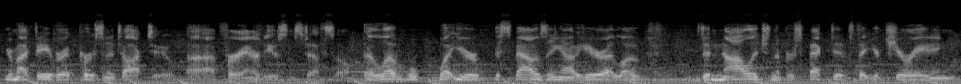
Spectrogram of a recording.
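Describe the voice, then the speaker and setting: A man's voice: fairly low pitch, moderate pace, music in the background, rough recording. A man who was a podcast guest, offering effusive praise in a recorded clip. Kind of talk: recorded thank-you clip.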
